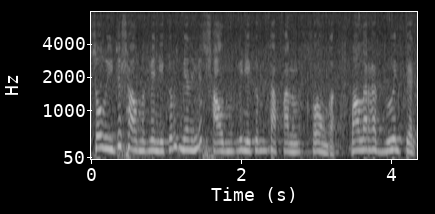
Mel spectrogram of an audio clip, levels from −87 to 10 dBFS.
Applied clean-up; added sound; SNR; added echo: none; Stream; 19 dB; reverberation time 0.6 s.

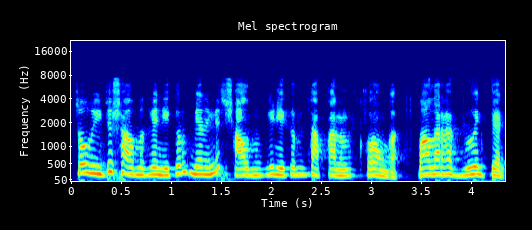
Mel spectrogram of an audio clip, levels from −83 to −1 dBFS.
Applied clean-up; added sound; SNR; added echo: neural mask model DeepFilterNet 3.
